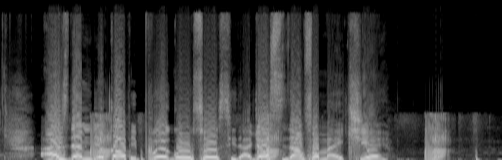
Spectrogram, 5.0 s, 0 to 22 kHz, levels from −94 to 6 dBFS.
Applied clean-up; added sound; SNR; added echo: none; Fart; 11 dB; none.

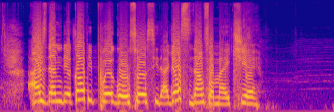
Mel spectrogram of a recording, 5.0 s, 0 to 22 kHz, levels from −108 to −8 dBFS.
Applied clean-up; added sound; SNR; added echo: none; none; none; none.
